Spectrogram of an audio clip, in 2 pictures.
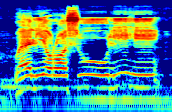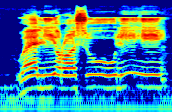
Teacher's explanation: Waw tak tekan di li, tekan di ra, kita tekan di hi. Ada 3 tempat tekan.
